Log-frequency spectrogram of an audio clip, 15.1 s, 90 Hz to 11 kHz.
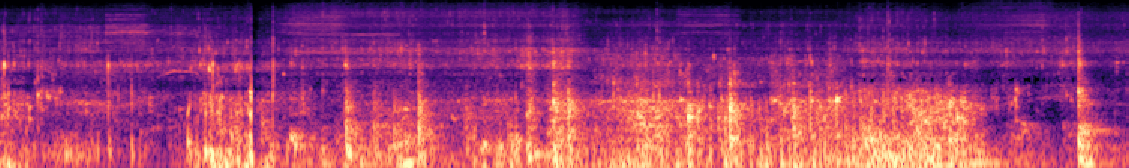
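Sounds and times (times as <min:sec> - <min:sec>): underwater rumble and bubbles: 0:00.0 - 0:15.0.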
